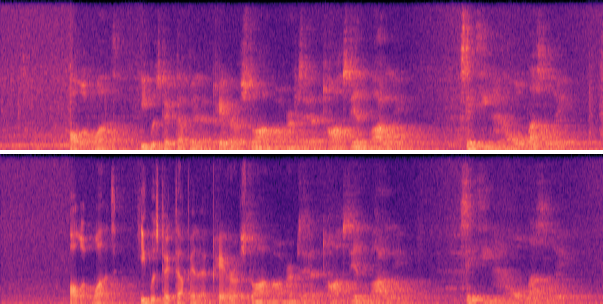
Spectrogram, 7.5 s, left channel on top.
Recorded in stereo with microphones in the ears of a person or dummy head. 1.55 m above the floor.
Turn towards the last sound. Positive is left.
turn(degrees=5)  # may be behind; listen again after turning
